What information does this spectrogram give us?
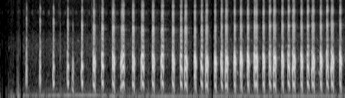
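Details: Chukar partridge call used by hunters as a decoy: loud, harsh, clucking notes that start slowly and speed up into a steady run of about two to three per second.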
